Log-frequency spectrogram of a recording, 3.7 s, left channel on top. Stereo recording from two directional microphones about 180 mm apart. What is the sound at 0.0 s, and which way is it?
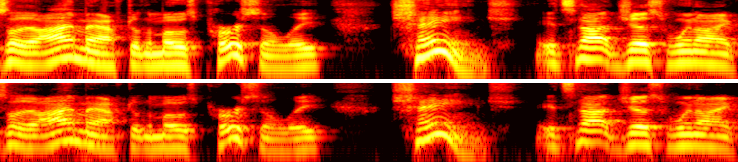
Speech, 35° left (ahead or behind).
